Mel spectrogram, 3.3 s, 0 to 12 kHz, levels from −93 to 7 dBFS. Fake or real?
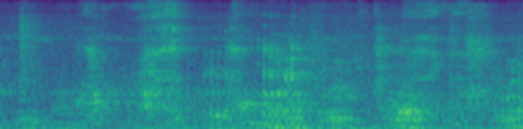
real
